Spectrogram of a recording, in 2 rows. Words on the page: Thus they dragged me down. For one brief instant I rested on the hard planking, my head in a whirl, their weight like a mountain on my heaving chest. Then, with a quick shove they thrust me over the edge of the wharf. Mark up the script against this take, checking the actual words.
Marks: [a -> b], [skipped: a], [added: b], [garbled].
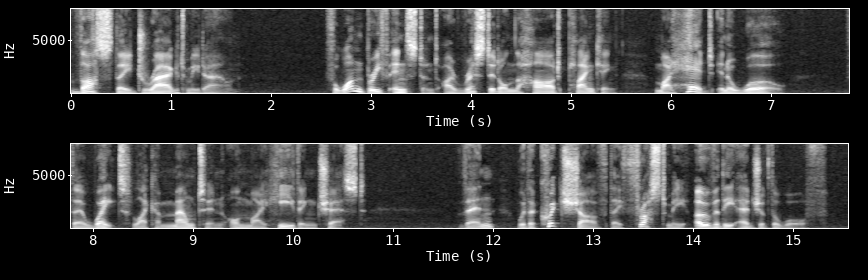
Thus they dragged me down. For one brief instant I rested on the hard planking, my head in a whirl, their weight like a mountain on my heaving chest. Then, with a quick shove they thrust me over the edge of the wharf.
